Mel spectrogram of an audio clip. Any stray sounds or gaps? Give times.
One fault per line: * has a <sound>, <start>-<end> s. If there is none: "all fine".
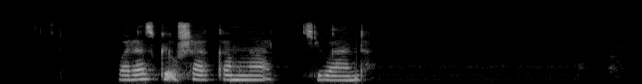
all fine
